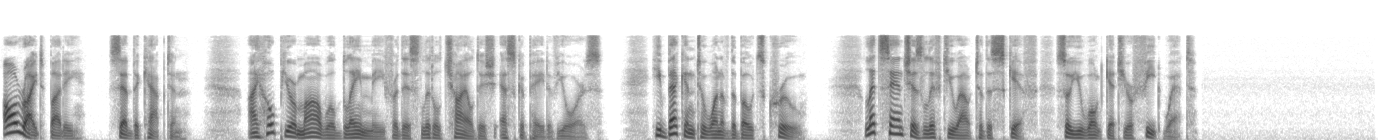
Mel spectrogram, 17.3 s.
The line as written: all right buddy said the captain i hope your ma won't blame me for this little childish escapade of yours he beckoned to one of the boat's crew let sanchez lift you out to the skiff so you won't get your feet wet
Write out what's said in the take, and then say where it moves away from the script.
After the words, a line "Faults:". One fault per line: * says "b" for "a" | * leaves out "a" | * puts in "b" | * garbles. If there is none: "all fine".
all right buddy said the captain i hope your ma will blame me for this little childish escapade of yours he beckoned to one of the boat's crew let sanchez lift you out to the skiff so you won't get your feet wet
Faults:
* says "will" for "won't"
